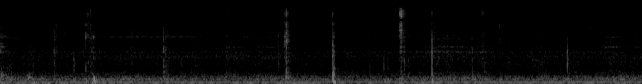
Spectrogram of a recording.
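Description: Baseball trading cards being handled and flipped off a stack one at a time: faint, irregular flicks and clicks of card stock, over a steady low room hum.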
